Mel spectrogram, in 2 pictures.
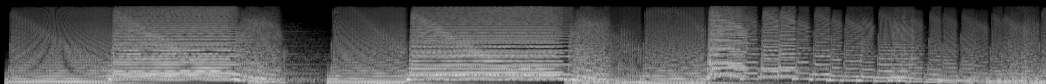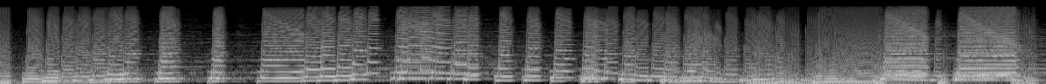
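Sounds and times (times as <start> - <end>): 
synth brass from a Kurzweil K2000: 0.1 - 20.9.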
